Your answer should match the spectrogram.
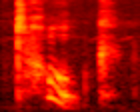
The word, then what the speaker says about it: Tok: The bad news is, apparently, for the past how many years, we've actually been saying Tok wrong. The correct pronunciation, which we learned last night, is Tok.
